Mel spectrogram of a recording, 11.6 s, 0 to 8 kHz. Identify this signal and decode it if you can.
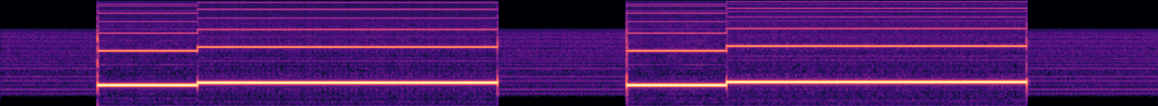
Two-tone page, heard as a one-second tone, then a three-second tone, about 600 then 670 Hz, about 600 then 690 Hz. It is heard from 1.0 to 10.3 s.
